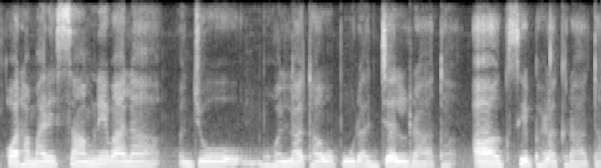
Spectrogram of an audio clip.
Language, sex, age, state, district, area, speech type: Urdu, female, 45-60, Delhi, New Delhi, urban, spontaneous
